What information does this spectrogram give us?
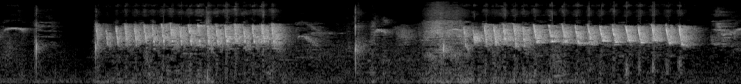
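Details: Two long bursts of high, rattling trilled song from a bar-winged prinia (ciblek), each lasting about two to three seconds with evenly pulsed notes, separated by a brief pause and a noisy rustle.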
